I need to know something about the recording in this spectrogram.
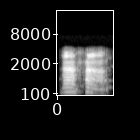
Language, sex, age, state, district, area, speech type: Sanskrit, male, 60+, Karnataka, Vijayapura, urban, conversation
